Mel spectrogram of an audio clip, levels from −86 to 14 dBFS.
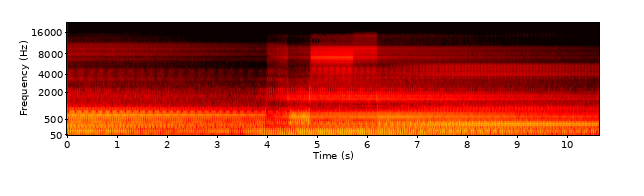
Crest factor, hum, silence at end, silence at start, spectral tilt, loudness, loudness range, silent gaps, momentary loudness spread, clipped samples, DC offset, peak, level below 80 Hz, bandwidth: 14 dB; none; 0 s; 0 s; -6.5 dB/octave; -28 LUFS; 4 LU; none; 7 LU; under 0.1%; under 0.1%; -12 dBFS; -38 dBFS; 15.5 kHz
